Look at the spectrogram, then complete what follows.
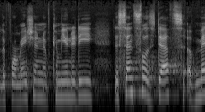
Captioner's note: none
